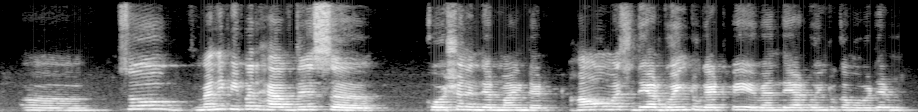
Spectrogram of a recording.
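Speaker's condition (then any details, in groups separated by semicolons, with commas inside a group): No condition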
